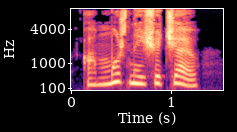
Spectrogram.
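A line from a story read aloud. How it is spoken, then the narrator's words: Timid request. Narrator (Russian): попросила она робко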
